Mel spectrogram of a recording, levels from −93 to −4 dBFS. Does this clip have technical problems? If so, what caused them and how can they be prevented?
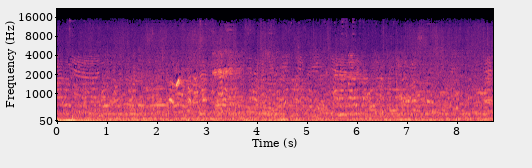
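Yes. Three repeated buffer faults occur, at 0.31–0.33 s, 1.64–1.67 s and 3.11–3.13 s. Each is a brief buzzy stutter where one tiny slice of sound plays again two or three extra times, with a hard join at each repeat. The repeat spacing fits a 10 ms buffer that the device replayed because fresh audio arrived late. Unlike a dropout, nothing goes silent and the sound resumes without a gap. Unlike a single click, the repeats give the stutter a rapid, periodic buzz. Prevent it by giving the audio thread higher priority or a larger buffer so new data always arrives before the device needs it.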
